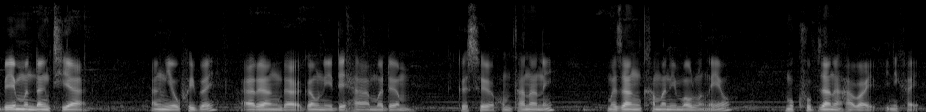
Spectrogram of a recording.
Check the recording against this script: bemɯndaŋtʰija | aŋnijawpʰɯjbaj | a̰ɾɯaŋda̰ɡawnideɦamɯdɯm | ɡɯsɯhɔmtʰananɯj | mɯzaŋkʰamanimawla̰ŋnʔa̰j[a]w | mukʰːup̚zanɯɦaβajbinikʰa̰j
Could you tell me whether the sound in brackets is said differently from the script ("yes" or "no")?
no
